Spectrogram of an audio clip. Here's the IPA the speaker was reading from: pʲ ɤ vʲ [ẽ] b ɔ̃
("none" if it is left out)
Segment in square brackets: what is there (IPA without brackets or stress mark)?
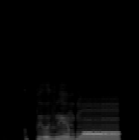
ɛ̃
